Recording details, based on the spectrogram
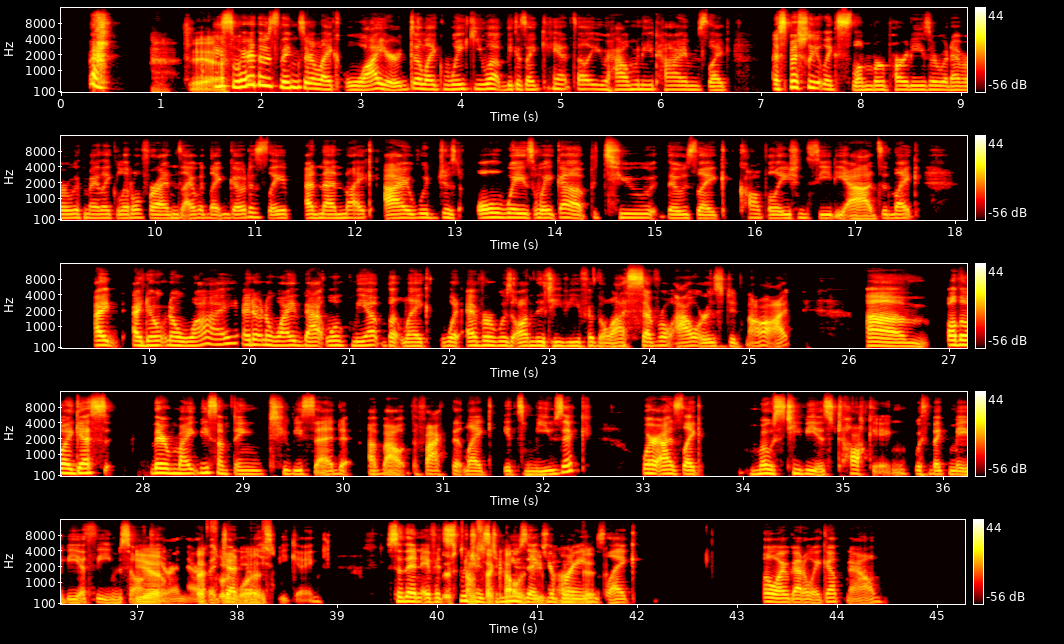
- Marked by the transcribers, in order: chuckle; other background noise; tapping
- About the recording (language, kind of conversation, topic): English, unstructured, What technology do you use to stay healthy or sleep better?
- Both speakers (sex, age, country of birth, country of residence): female, 35-39, United States, United States; male, 40-44, United States, United States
